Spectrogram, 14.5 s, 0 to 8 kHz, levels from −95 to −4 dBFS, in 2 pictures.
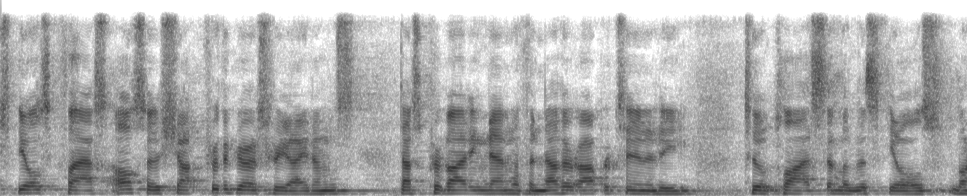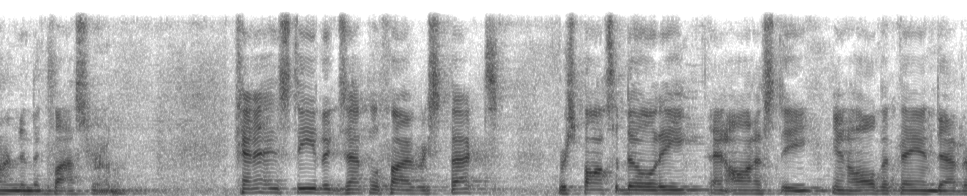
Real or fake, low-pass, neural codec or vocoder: fake; 7.2 kHz; codec, 44.1 kHz, 3.4 kbps, Pupu-Codec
